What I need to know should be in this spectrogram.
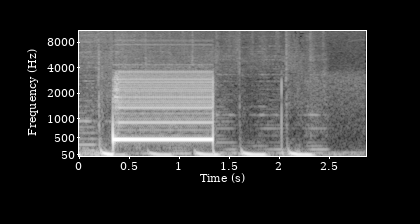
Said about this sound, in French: Donc on appelle, c'est parti, on y va.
